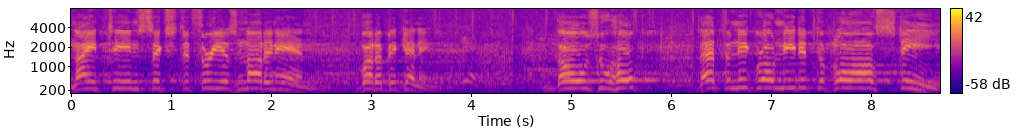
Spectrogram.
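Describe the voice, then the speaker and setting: With noticeable background noise behind him, a man with an American accent uses a raised, projected voice at an extremely high pitch, pausing long and often. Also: fairly even intonation, fairly slow pace. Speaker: civil rights leader and preacher. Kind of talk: public oration at a rally, historical speech recording. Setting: outdoor rally with a crowd and PA system, 1963 archival audio.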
